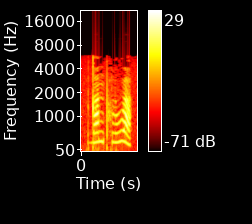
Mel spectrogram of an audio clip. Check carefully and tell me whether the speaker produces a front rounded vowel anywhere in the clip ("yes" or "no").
no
